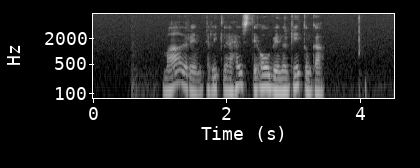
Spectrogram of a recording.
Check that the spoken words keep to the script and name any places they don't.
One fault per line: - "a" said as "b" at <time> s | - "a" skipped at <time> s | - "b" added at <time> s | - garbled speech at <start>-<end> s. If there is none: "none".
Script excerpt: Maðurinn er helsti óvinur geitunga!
- "líklega" added at 1.8 s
